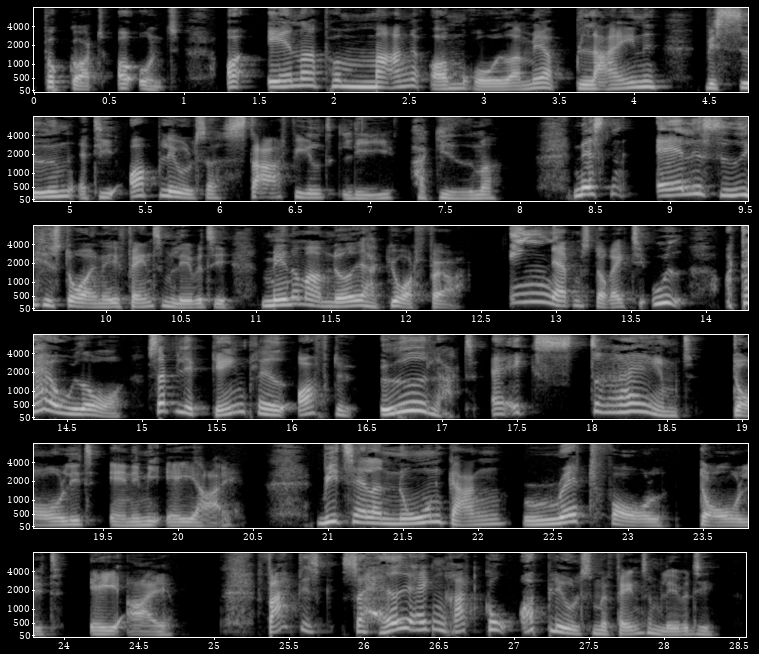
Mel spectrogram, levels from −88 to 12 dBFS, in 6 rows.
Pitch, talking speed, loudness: 165 Hz, 155 wpm, -21 LUFS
